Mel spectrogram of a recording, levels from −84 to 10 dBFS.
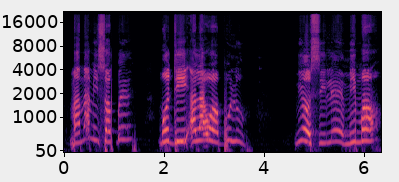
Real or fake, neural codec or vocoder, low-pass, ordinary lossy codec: fake; vocoder, 48 kHz, 128 mel bands, Vocos; none; none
